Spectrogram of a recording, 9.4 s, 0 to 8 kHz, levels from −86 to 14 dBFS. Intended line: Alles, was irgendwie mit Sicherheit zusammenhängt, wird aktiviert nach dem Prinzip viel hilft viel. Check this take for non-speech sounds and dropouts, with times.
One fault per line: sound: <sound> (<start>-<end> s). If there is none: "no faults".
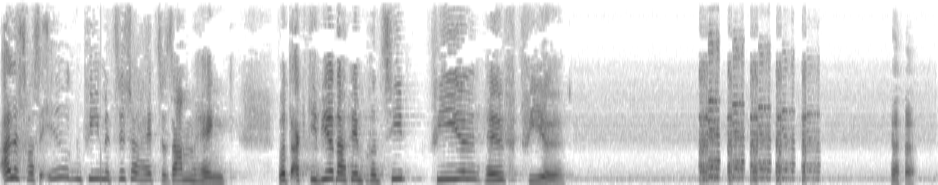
sound: laugh (7.0-8.2 s)
sound: laugh (8.9-9.2 s)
